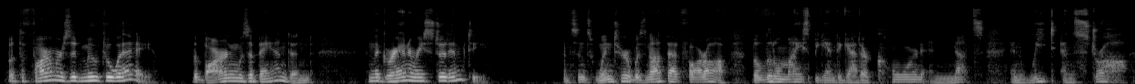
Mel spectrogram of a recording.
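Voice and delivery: unhurried picture-book narration; storybook reading. Acted. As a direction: read it like story time for little ones. Reads picture book aloud.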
